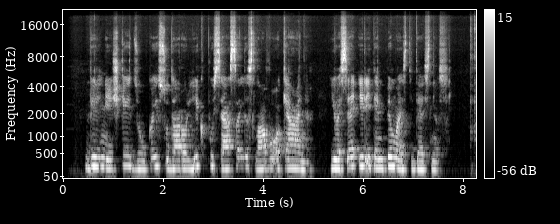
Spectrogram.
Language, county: Lithuanian, Vilnius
